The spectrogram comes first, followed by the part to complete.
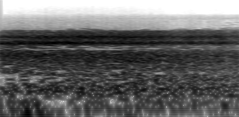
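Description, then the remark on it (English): An Alka-Seltzer tablet dropped into a glass of water fizzing: a steady, loud, bright hiss of bubbling that holds constant without pauses, with no voices. “Now listen as an Alka-Seltzer tablet is dropped into a glass of water.”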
